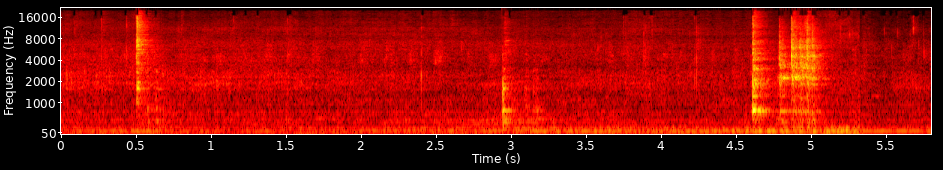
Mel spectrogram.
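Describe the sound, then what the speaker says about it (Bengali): A spoon stirs poppy seed and chili paste in a cooking pan with soft scraping and a low sizzle, broken by a few clinks against the metal, the sharpest near the end. "এর মধ্যে একটু নাড়াচাড়া দিয়ে দিই ঢেকে দেবো"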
